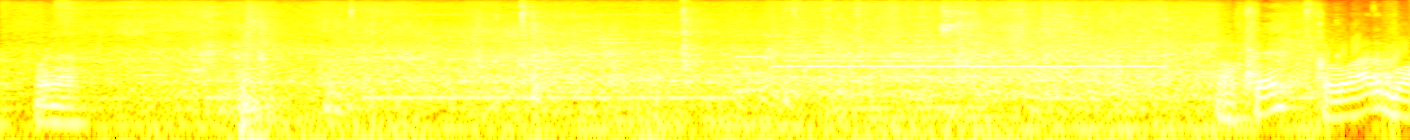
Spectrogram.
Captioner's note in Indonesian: suara mesin printer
